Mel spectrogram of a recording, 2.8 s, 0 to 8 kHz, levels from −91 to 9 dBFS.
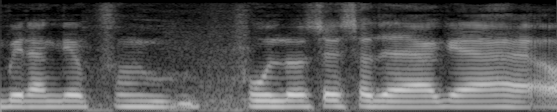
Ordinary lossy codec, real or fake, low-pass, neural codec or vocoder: AAC, 48 kbps; fake; 7.2 kHz; autoencoder, 48 kHz, 32 numbers a frame, DAC-VAE, trained on Japanese speech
